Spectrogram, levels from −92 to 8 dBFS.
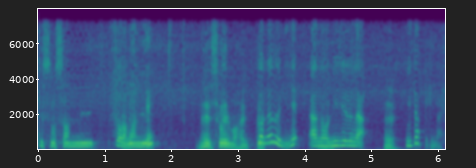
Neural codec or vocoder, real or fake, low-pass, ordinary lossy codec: codec, 16 kHz in and 24 kHz out, 1 kbps, XY-Tokenizer; fake; 7.2 kHz; none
